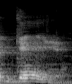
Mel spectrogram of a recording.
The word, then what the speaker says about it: GAJ: So welcome to GAY, Gaming and Journalism. The J is pronounced like a... GAY!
